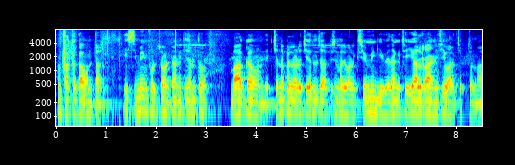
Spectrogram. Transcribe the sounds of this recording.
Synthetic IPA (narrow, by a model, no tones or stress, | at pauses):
tɐkːɐɡaːuɳʈaːɾuiːsʋimiŋɡpʰult͡ʃoːɖːaːnikient̪o̞ː | baːɡaːund̪ḭt͡ʃinːɐpilːɐloːt͡ʃe̞ːt̪ulut͡ʃaːpisimɐɾiʋaːɭːɐki̥sʋimiŋɡiːʋid̪ʱɐŋɡaːt͡ʃɛjaːlɾaːɐnisiʋaːɭːɐkit͡ʃepu̥t̪unːaːɾ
